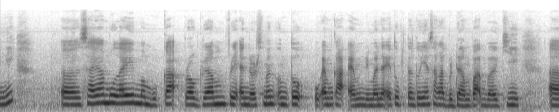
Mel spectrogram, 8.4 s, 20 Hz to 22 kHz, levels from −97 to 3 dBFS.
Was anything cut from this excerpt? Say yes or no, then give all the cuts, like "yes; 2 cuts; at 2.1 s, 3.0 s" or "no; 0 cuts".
no; 0 cuts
